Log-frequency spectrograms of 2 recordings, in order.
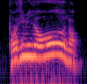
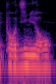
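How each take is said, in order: First: High, loud incredulous repeat; indignant, swooping high exclamation; mock outrage. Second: Said in the usual way. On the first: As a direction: shout it back in exaggerated disbelief. Outraged reply to the offer.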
